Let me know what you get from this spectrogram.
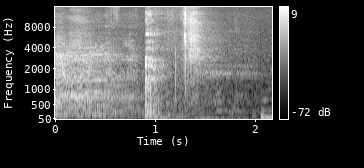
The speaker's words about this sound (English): And I'll take a swig of water to leave you all in suspense at that point.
